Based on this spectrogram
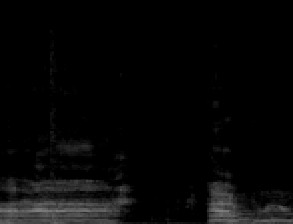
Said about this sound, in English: Well, you guys hear this dog, right? I mean, what do you want?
